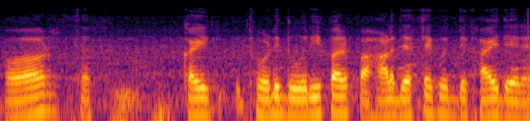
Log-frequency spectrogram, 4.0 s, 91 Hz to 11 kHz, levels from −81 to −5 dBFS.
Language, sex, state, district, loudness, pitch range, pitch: Hindi, male, Uttar Pradesh, Lucknow, -18 LUFS, 105-120 Hz, 110 Hz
